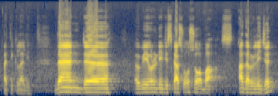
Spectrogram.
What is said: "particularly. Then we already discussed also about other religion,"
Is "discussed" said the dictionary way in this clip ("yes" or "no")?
no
